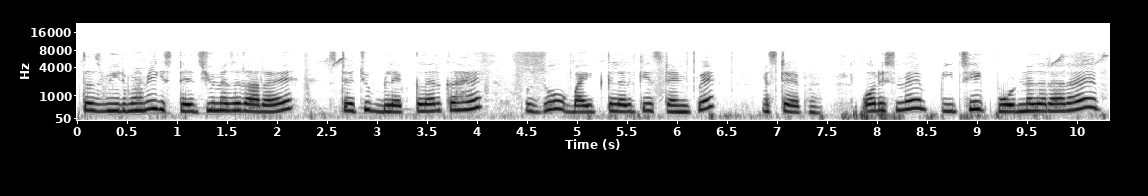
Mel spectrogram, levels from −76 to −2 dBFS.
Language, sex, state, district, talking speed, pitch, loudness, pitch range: Bhojpuri, female, Uttar Pradesh, Gorakhpur, 180 wpm, 280 Hz, -13 LUFS, 265-310 Hz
